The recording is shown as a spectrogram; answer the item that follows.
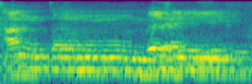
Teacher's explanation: ہونٹوں کو پوری طریقے سے ملنے نہیں دیا جائے گا. میم کو تھوڑا کشیدہ، تھوڑا کھینچ کر اس کے بعد فوراً بے کا تلفظ کیا جائے گا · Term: اخفا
